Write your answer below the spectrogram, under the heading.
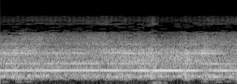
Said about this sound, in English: I'm not doing a show until he shuts it off. What an unprofessional slob. I'm unprofessional? This guy's got a vacuum cleaner going. I can't even hear myself think.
